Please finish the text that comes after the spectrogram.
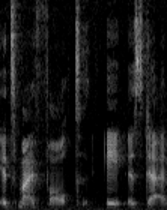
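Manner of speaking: ordinary talk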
